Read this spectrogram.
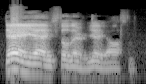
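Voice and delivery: ordinary delivery

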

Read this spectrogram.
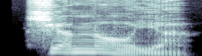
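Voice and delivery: usual speaking voice

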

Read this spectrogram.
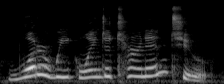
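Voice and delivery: high-pitched excited question; eager curiosity. A narrator's reading. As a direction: ask as if you can hardly wait. Eager pollywog asks caterpillar.

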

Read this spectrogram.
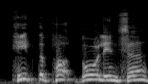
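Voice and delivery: high, lively cheering; cheerful cheer. Acted. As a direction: urge them on. Sam cheering on sliders.

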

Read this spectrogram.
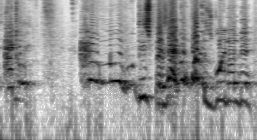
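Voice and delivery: panicked denial. Acted. Denies knowing the intruder.

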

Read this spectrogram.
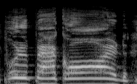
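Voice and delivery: high, drawn-out stadium yell; screaming at the player. Retold or imitated. Fan heckling a quarterback, screaming. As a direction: bellow it across the field at him. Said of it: "Fucking screaming".

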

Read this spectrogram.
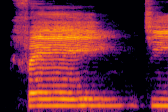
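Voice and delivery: Fei and ji held high and level; long, steady high tone on "Fei" and "ji"; first tone twice. Shown as a demonstration. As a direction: sustain "Fei", then "ji", on one high pitch. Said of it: "ini ada satu, ada satu".

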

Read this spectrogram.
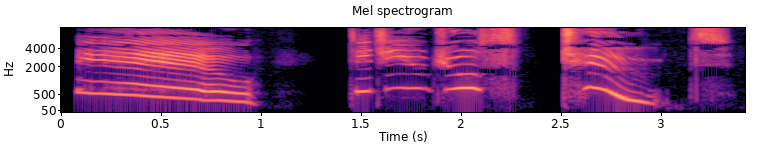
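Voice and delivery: high, slow squeal of disgust; grossed-out kid. Acted. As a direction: recoil from the smell in a high voice. Someone reacts to a smell.

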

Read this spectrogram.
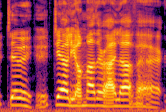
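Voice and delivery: hammed-up strained last words; dying dad. Dad impaled, last words to son, hammed-up dying voice. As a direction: gasp it out as mock dying words.

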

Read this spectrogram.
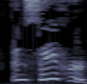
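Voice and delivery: high, very loud demand; crying out. A narrator's reading. Mother demanding her daughter's rescue, loud cry. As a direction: shout it urgently at the top of your range. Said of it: "cried Missus Salt".

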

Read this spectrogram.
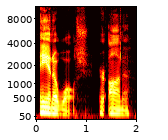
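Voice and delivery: ordinary talk

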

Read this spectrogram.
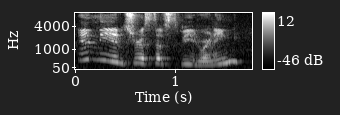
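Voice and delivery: calling up. Acted. Calling up to boss from below.

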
